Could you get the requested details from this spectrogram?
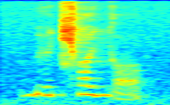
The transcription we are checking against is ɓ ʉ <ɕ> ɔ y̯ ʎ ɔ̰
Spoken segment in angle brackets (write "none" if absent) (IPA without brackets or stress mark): t͡ɕʰ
